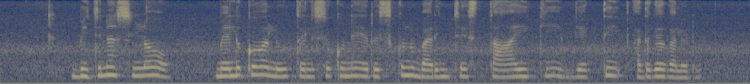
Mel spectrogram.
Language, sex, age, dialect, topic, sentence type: Telugu, female, 18-24, Utterandhra, banking, statement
